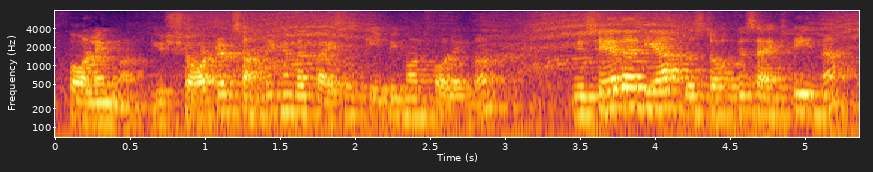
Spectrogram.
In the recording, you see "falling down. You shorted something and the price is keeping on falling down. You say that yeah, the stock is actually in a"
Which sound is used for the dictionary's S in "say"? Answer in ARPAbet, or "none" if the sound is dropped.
SH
